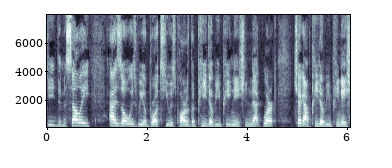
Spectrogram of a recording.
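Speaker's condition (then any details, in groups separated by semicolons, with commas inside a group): No condition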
